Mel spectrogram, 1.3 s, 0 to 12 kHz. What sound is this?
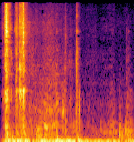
sons cotxe tensor cinturo 2 2011-10-19
sound, field-recording, car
